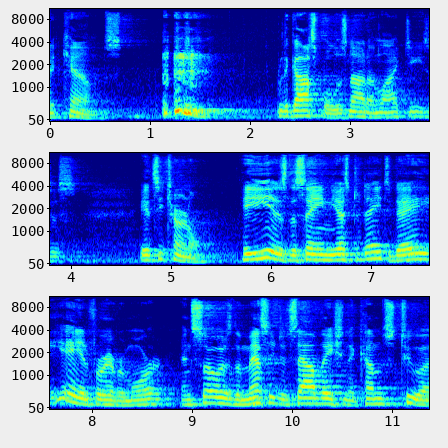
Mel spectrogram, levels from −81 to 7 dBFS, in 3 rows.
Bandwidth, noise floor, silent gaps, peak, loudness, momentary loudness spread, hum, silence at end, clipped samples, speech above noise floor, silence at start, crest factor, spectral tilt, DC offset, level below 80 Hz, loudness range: 11 kHz; -54 dBFS; none; -10 dBFS; -28 LUFS; 14 LU; none; 0 s; under 0.1%; 25 dB; 0 s; 20 dB; -4 dB/octave; under 0.1%; -74 dBFS; 5 LU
